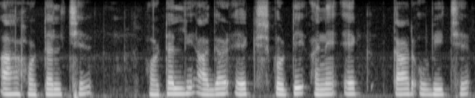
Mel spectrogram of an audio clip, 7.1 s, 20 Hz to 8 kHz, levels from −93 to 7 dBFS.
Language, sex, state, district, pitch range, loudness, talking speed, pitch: Gujarati, male, Gujarat, Valsad, 150-165 Hz, -16 LUFS, 110 wpm, 160 Hz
